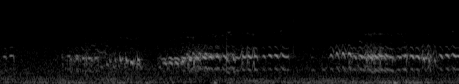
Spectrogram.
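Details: Frogs calling as spring awakens, a chorus of rapid pulsed trilling croaks in overlapping bursts of about a second, several callers at once, over a steady low background hiss.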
